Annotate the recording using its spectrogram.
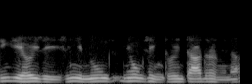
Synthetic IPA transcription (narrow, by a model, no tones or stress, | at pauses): siŋɡihɯjs̬isiŋɡinuŋnioŋs̬iŋtʰojntad̪ɾaminɐ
